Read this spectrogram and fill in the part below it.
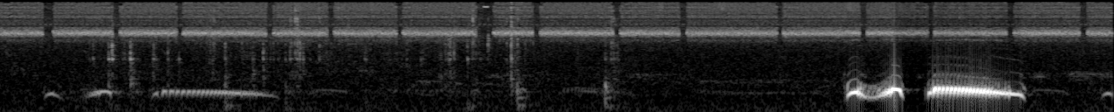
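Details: Spotted dove, a very persistent wild-caught bird, giving faint low coos before a loud phrase near the end: a two-pulsed coo, then a drawn-out falling coo, with a quiet note after.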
